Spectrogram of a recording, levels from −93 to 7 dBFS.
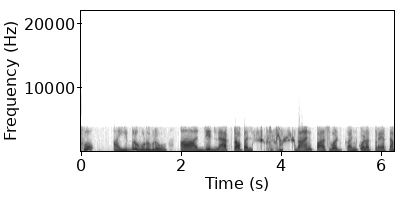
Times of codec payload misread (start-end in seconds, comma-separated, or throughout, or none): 3.42-4.33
